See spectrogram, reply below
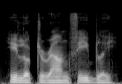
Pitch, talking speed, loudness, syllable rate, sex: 90 Hz, 195 wpm, -16 LUFS, 6.3 syllables/s, male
